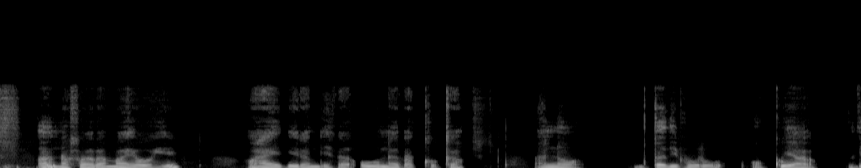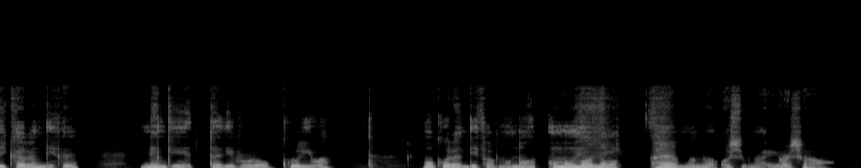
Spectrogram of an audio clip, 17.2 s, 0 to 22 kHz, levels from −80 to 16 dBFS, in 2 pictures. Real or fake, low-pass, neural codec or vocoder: fake; 10.8 kHz; codec, 44.1 kHz, 2.6 kbps, DAC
